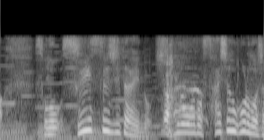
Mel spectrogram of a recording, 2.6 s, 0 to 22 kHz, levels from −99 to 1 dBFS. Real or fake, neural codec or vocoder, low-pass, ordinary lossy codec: real; none; 7.2 kHz; none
